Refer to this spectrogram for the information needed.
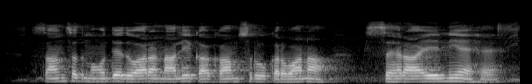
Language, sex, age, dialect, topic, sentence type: Hindi, male, 18-24, Marwari Dhudhari, banking, statement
